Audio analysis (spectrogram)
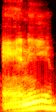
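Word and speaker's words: Ane: a model like this they call their model Annie like like the woman's name although they spell it uh a-n-e you know you gotta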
